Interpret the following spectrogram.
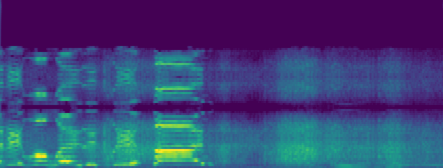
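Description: A young child's high-pitched sing-song vocalising: several short held calls in the first two seconds. Then a soft rustle of dry leaves, and a lower voice sliding down near the end.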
